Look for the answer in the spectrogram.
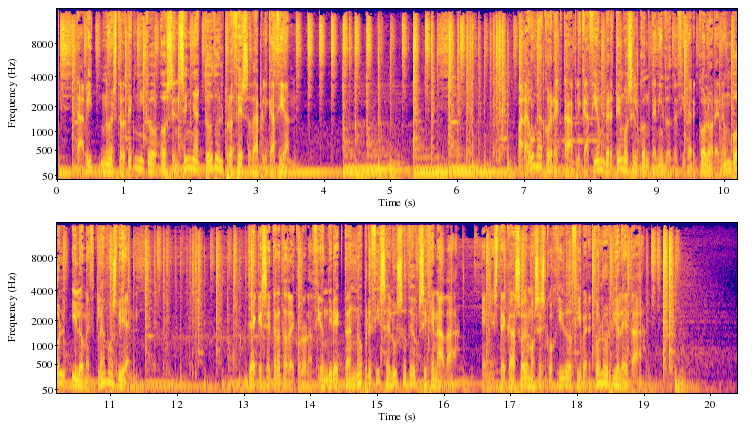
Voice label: E-LEARNING

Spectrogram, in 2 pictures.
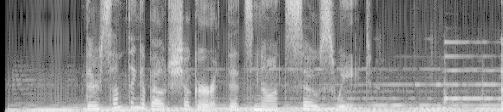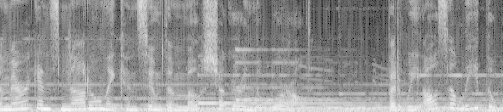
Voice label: MEDICAL NARRATION

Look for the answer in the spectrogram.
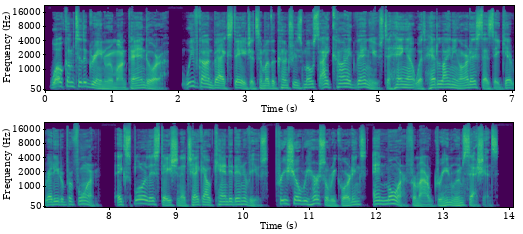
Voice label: English Documentary

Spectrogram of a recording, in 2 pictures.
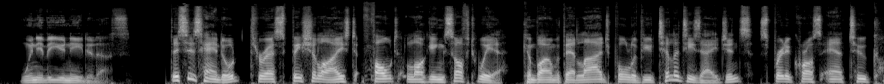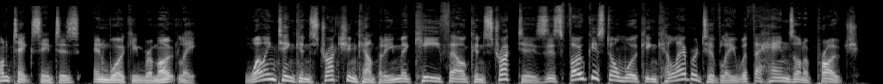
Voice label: NARRATION VIDEO AND TRAINING COLD

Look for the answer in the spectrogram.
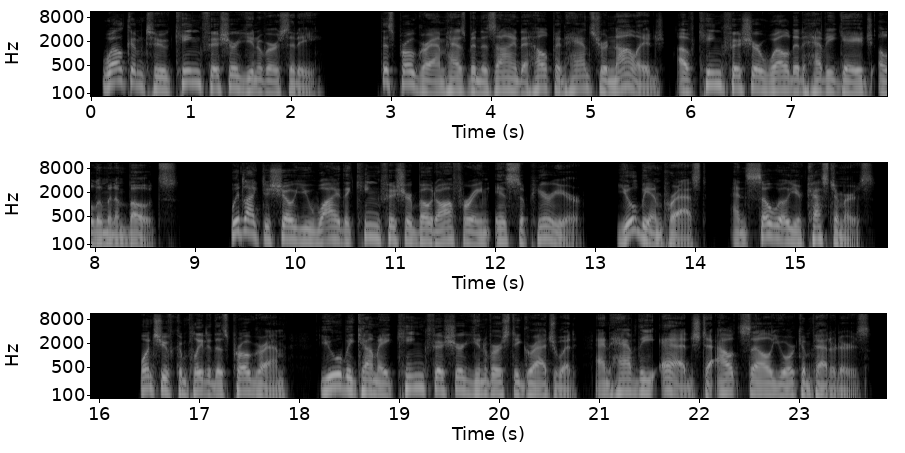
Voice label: e Learning

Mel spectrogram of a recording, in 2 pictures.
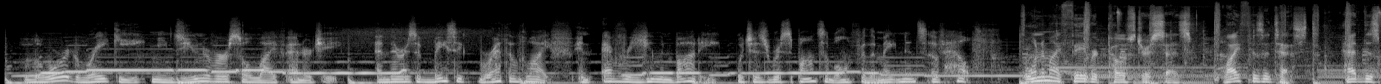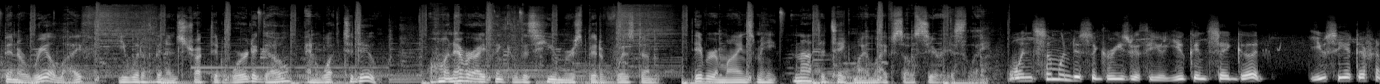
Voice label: Narration

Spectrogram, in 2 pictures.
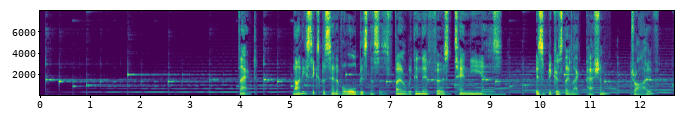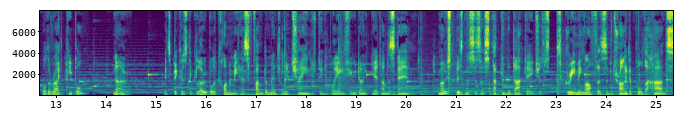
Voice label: voice over

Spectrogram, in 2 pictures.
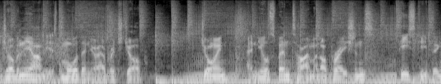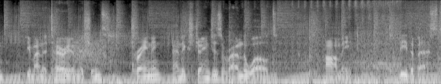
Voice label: Commercial Army

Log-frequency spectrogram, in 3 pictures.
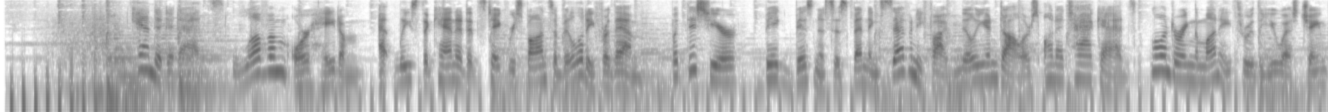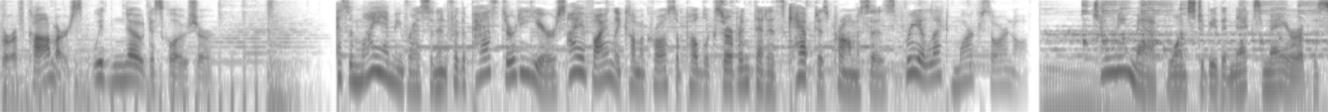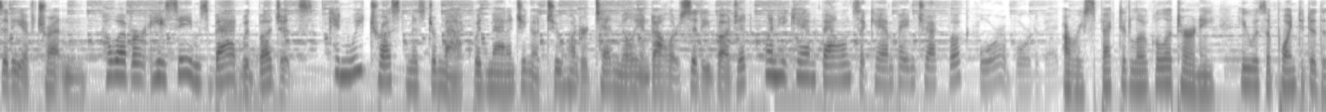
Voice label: Political Ads

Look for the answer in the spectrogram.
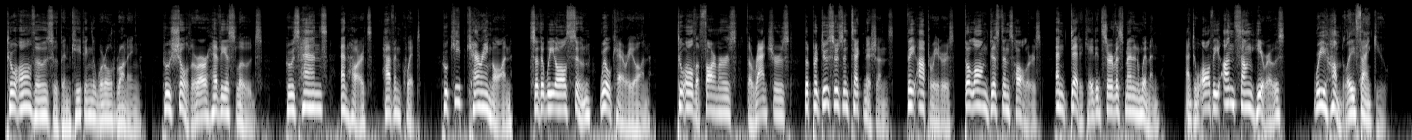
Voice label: Narration Social Video

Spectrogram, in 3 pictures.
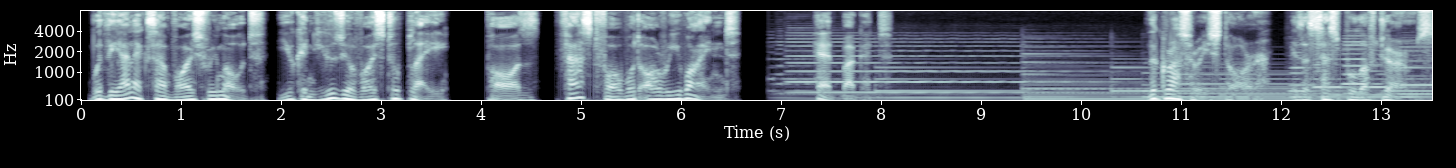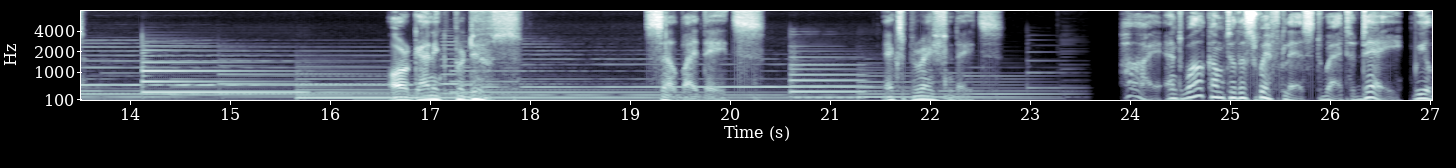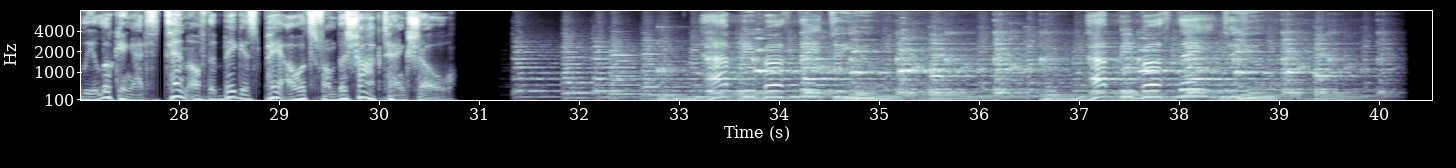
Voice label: ENGLISH

